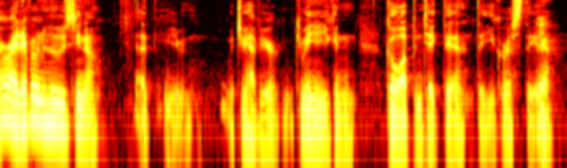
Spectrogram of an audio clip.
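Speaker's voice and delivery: ordinary delivery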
